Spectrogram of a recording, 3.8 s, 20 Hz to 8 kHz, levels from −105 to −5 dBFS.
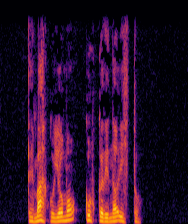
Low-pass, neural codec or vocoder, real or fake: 7.2 kHz; none; real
